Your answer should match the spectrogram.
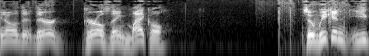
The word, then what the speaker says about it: Michael: like Michael and and pronounced like Michael not Michelle it's Michael so remember the actress Michael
